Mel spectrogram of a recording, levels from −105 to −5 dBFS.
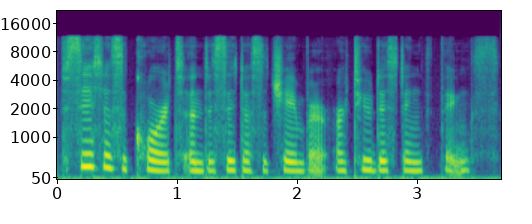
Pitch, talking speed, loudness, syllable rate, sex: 225 Hz, 245 wpm, -17 LUFS, 5.0 syllables/s, female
